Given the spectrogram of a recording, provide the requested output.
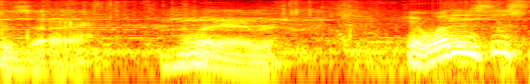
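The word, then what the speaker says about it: Ka-Zar: one of those things Kazar versus kesar they say kesar and know but I've always pronounced a Kazar whatever okay what is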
